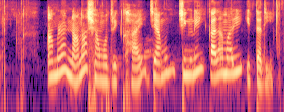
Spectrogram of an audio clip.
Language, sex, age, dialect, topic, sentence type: Bengali, female, 25-30, Standard Colloquial, agriculture, statement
